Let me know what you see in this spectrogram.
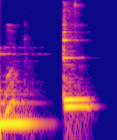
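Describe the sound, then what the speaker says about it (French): A mobile phone notification chime sounds twice: a ringing tone, a brief gap, then a brighter second tone, fairly close and clear in a quiet room. "Mon téléphone se met en route."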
